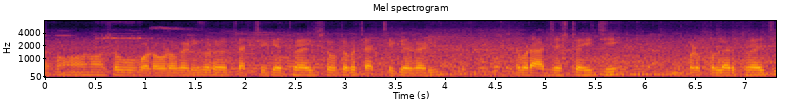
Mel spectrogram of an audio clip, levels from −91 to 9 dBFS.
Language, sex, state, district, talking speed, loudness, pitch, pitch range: Odia, male, Odisha, Khordha, 170 wpm, -17 LUFS, 130 Hz, 130-140 Hz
